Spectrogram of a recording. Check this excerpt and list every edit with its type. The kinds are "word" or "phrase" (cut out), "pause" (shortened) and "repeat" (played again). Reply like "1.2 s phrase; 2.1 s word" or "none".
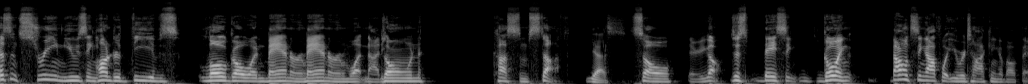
0.9 s word; 1.9 s pause; 3.0 s repeat; 3.8 s phrase; 6.8 s pause; 7.3 s pause; 8.2 s word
